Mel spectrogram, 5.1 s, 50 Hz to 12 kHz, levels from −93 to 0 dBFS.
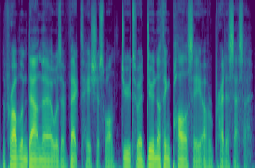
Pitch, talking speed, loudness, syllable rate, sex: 85 Hz, 200 wpm, -22 LUFS, 5.9 syllables/s, male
